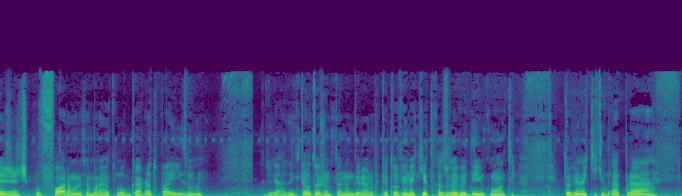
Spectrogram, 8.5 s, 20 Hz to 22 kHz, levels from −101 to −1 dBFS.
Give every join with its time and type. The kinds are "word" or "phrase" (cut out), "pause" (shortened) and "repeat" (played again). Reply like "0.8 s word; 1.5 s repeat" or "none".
3.1 s pause; 5.4 s word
